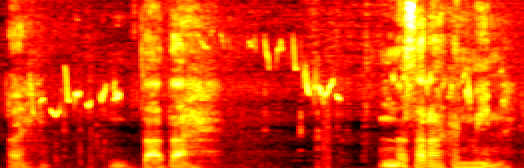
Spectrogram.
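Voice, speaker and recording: A man's voice: on the low side, slow pace, darkish tone, slight background noise. A man playing a respectful, earnest younger man bearing sad news in an Ilocano radio drama, with an Ilocano Filipino accent. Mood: regretful.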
